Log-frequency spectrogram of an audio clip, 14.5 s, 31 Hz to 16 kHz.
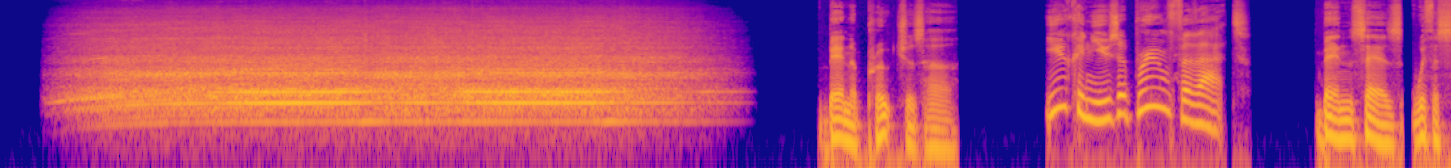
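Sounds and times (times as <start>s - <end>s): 
vacuum cleaner running at an inn: 0.4s - 7.5s
speech: 8.3s - 9.6s, 10.4s - 12.5s, 13.2s - 14.5s.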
